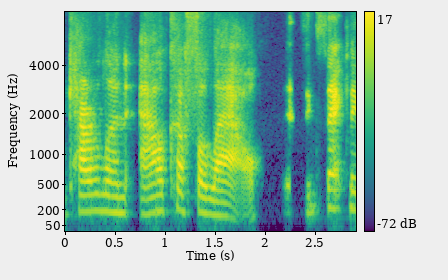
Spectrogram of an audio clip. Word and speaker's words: Aukafolau: But it's you were saying Carolyn Alkafulau.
